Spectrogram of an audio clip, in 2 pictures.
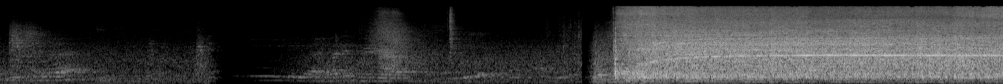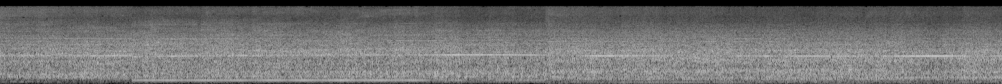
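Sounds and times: vacuum cleaner motor running: 6.0s - 20.0s.

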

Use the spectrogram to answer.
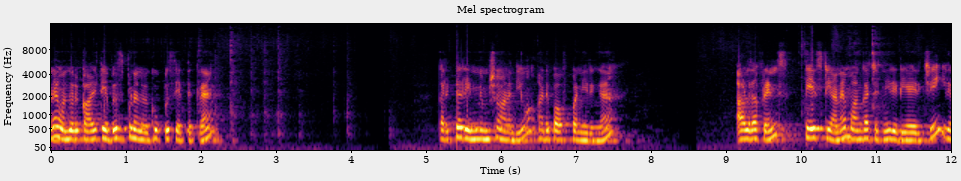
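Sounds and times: wooden spatula stirring chutney: 1.9s - 4.2s.

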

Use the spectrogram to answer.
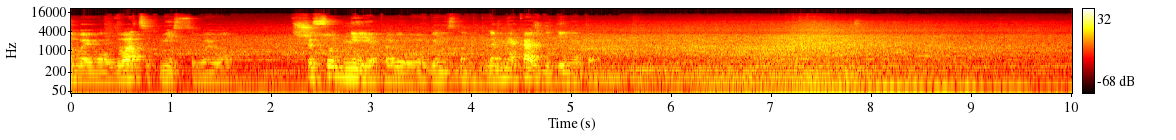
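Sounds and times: road vehicle passing by: 0.0s - 10.0s.

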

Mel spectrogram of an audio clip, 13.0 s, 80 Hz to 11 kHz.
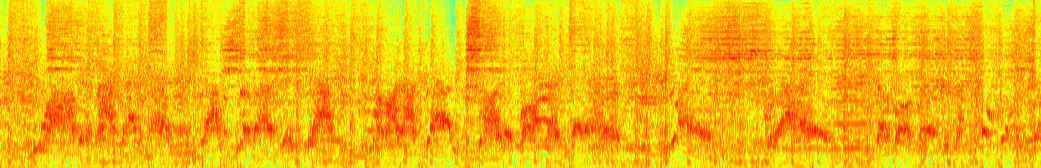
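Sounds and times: distorted electric guitars: 0.0s - 13.0s
pounding drum kit: 0.0s - 13.0s.

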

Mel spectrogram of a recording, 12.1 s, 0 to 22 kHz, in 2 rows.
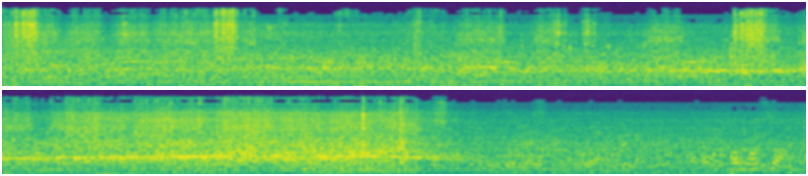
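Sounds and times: vehicles passing: 0.0s - 11.5s.

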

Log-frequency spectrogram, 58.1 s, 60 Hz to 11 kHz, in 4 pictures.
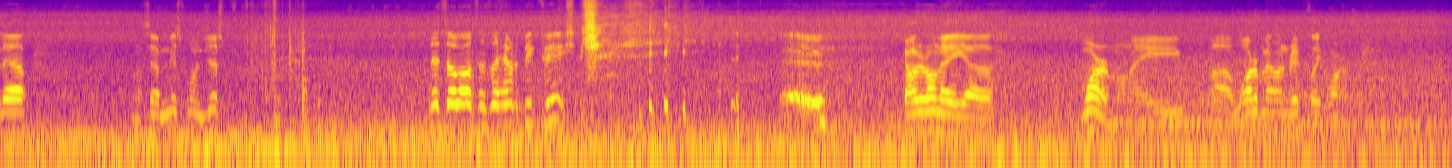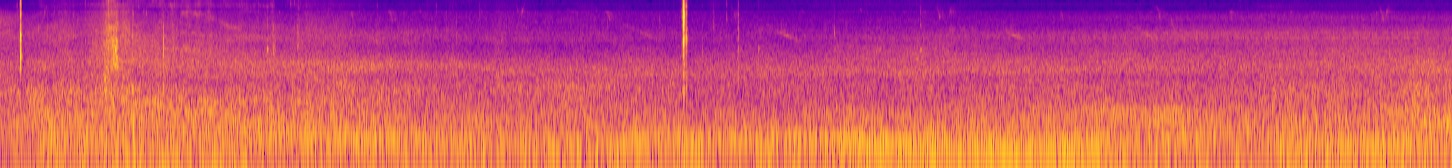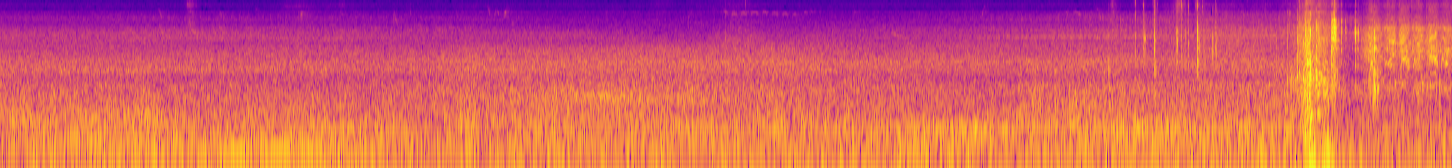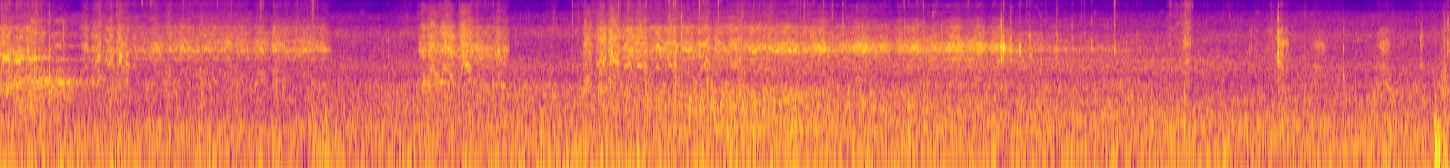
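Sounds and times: wind rumble on microphone: 37.1s - 58.0s
fishing reel whirring and ticking: 42.6s - 47.0s, 47.6s - 55.5s.

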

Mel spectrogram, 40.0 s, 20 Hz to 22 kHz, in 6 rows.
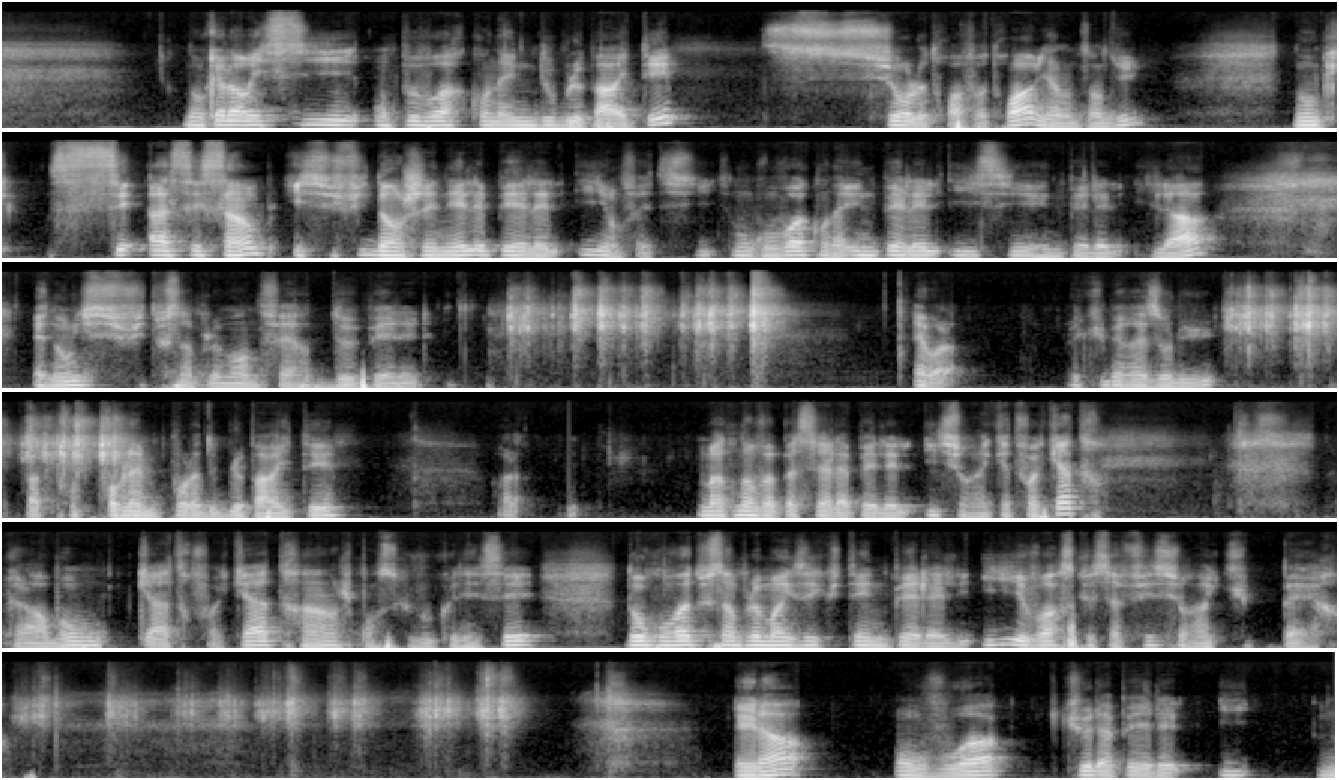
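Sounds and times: puzzle cube layers clicking: 15.8s - 17.3s, 19.4s - 20.8s, 33.4s - 36.0s.

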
